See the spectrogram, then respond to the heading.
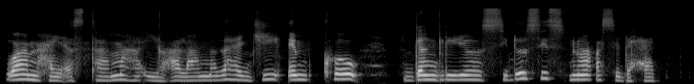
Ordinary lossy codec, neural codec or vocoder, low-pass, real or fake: none; autoencoder, 48 kHz, 32 numbers a frame, DAC-VAE, trained on Japanese speech; 14.4 kHz; fake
